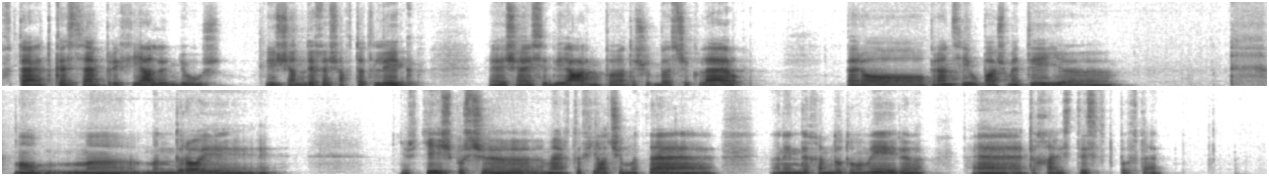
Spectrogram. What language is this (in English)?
Arbëreshë Albanian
